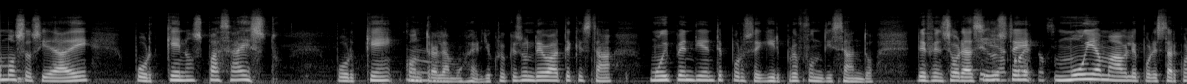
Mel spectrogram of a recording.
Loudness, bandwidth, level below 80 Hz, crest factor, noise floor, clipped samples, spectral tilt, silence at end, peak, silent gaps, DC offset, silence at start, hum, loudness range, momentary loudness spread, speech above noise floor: -22 LUFS; 13.5 kHz; -58 dBFS; 18 dB; -51 dBFS; under 0.1%; -5.5 dB/octave; 0 s; -6 dBFS; none; under 0.1%; 0 s; none; 3 LU; 9 LU; 29 dB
